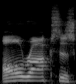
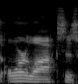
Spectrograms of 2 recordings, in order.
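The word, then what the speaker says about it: Olrox: How many of you have been reading it as Orlocks's quarters? Cuz I did that for like so long without realizing I was saying it wrong. It's O R O X, not Orlocks.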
